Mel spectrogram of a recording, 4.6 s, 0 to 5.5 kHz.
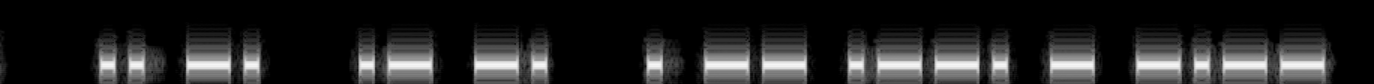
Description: Morse code, heard as a keyed tone, about 25 wpm, 600 Hz. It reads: IN AN EMPTY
